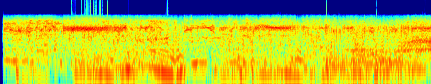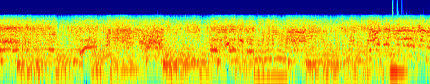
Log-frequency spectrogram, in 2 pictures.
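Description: Loud live banda sinaloense music over a PA: brass over a moving tuba bass line, playing without a break.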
